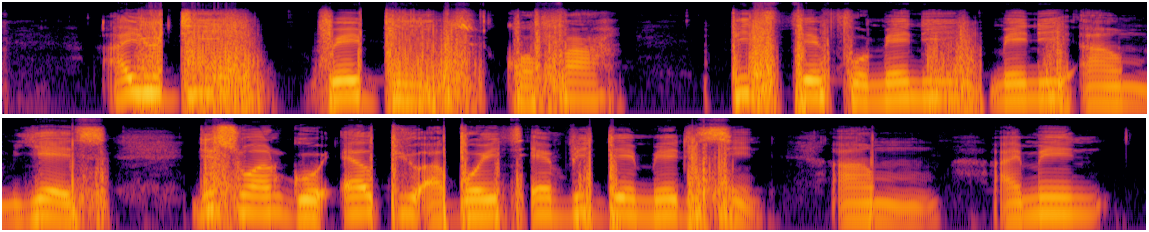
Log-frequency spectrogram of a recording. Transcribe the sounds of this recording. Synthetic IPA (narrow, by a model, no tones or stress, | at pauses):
ʔa̰judi | webĩdkʰɔfa | bitstʰefɔmɛnimɛniamjis | diswãnɡohɛlpjuʔabɔtɛvɹidemɛdisĩn | ʔãm | ʔa̰ɪmĩn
